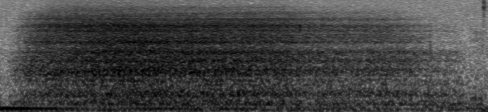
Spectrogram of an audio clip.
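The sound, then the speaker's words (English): A slow, deep breath in during a guided breathing meditation, heard as a soft, steady, airy hiss that swells and then tapers off over about two seconds, with no talking. “let's go ahead and take a nice deep breath in”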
